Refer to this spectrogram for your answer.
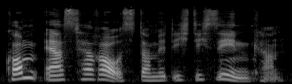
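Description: A woman's voice: on the low side, expressive, measured pace, creaky, fairly bright tone, no room sound, heavily acted. A woman voicing a proud, guarded foreign boy prince who calls back firmly in a storybook reading.

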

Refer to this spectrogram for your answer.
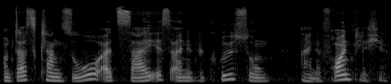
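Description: Slow, low-voiced woman telling a story. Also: vocal fry, a little hiss or hum. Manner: measured, gentle storytelling. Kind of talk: children's story read aloud.

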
